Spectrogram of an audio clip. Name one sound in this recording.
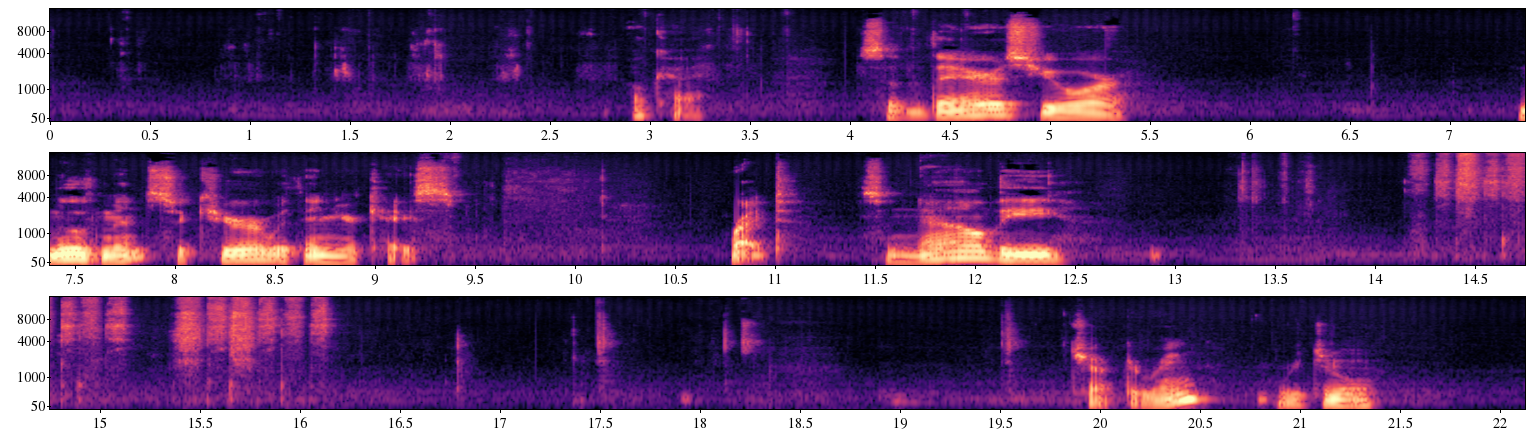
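Small metal watch parts click and tap softly as they are handled.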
